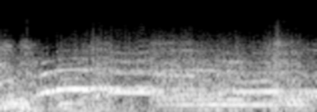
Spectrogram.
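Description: Live band music led by an electric guitar holding long notes that are bent up in pitch and sway back down.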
